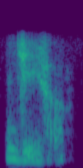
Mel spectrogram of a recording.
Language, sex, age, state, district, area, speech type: Hindi, male, 30-45, Madhya Pradesh, Hoshangabad, rural, conversation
